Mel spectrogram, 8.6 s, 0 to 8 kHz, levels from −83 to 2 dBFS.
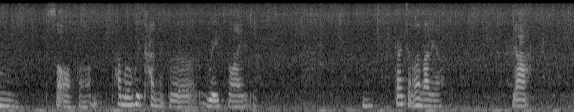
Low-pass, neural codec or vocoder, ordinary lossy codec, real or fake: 7.2 kHz; none; none; real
